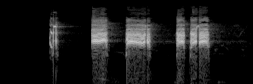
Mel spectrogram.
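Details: Black francolin (kala titar) calling loudly and clearly: a short opening note followed by two long grating syllables, a gap, then a doubled harsh burst, all harsh and buzzy.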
